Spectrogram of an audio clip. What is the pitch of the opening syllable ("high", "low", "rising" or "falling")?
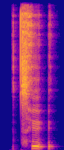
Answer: low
